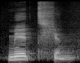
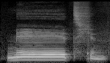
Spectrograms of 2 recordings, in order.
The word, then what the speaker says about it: Mädchen: Another an example of this pronunciation in German is Mädchen. Mädchen. Now the D is pronounced as a T here, but Mädchen. So if I wanted to spell this word, Mädchen, I would spell it like this.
